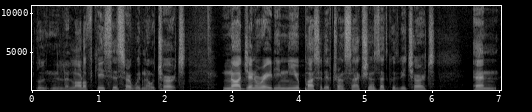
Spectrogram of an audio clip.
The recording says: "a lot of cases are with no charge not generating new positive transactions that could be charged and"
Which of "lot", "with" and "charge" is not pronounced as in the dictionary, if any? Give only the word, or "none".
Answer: charge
